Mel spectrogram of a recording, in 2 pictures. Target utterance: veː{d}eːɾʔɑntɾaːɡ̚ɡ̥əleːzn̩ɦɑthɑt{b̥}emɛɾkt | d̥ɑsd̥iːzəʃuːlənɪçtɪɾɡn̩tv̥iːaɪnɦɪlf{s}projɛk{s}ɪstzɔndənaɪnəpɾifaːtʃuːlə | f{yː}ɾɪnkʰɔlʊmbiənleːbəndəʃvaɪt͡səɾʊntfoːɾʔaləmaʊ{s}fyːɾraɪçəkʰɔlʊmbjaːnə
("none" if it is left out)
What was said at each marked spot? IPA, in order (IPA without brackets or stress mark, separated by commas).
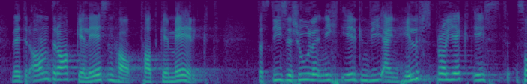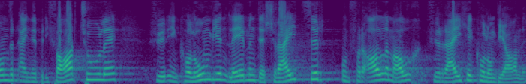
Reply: d, ɡ̥, s, t, yː, x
